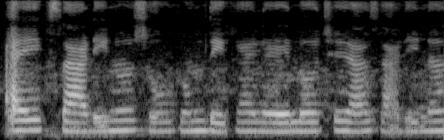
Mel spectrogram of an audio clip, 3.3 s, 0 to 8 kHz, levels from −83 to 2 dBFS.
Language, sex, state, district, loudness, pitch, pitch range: Gujarati, female, Gujarat, Gandhinagar, -23 LUFS, 200 Hz, 195-210 Hz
